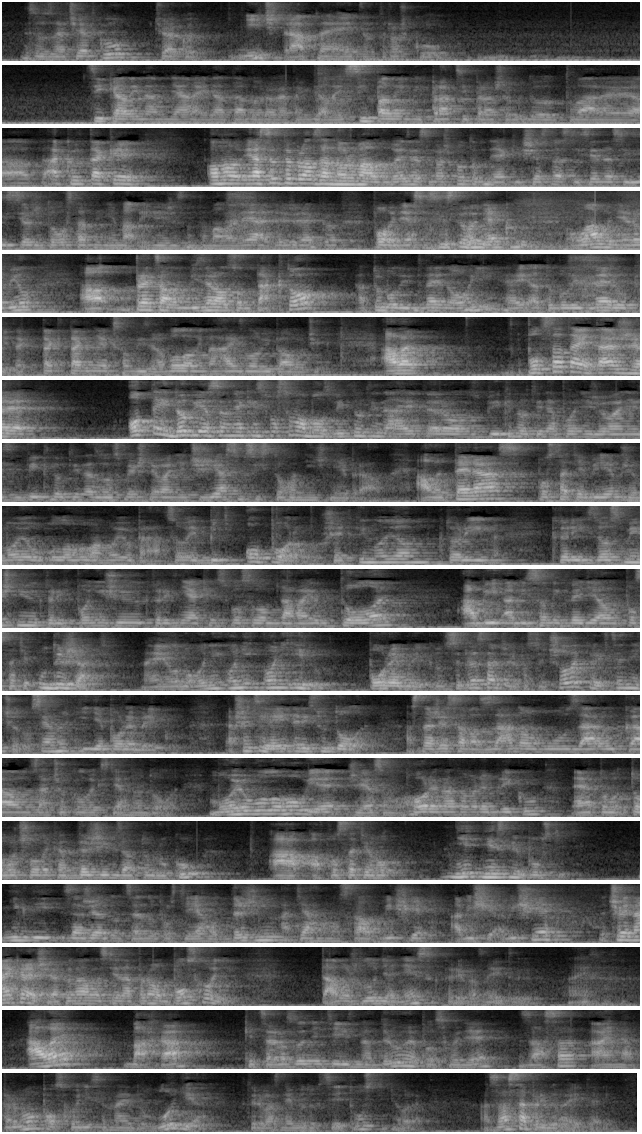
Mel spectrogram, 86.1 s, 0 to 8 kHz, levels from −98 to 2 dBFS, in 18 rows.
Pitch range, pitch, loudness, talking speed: 130-155 Hz, 140 Hz, -34 LUFS, 195 wpm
